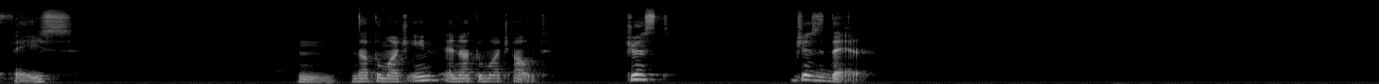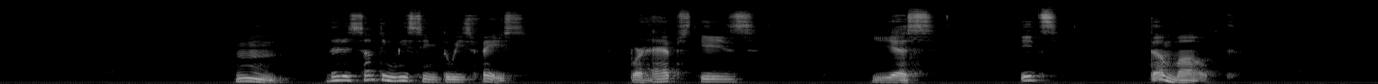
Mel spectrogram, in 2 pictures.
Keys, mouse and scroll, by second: 3.9-5.7 middle drag, 7.8 KP_5, 8.2 KP_1, 9.0 KP_3, 12.1 z, 13.1-15.9 middle drag, 22.9-26.6 middle drag, 27.2-27.5 drag.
